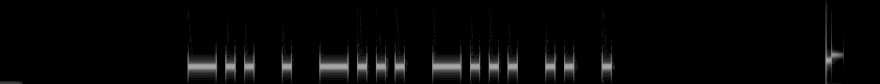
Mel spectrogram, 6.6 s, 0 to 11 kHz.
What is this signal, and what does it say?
Morse code, heard as a keyed tone, about 17 wpm, 700 Hz. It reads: DEBBIE
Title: USA Common Names - 17wpm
